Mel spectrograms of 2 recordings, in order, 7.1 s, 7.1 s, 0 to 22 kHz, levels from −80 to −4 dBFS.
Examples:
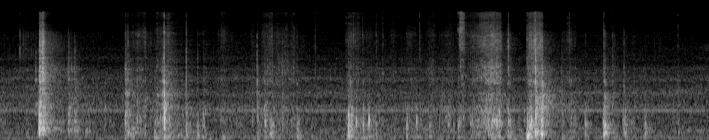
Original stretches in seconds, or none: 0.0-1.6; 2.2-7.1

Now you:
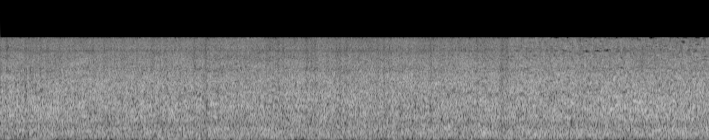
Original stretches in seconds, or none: 5.1-7.1

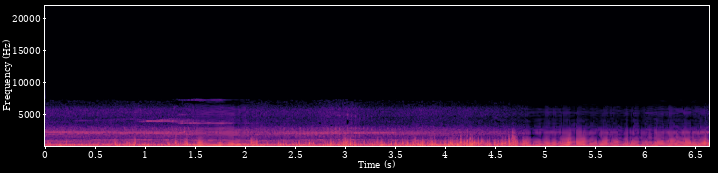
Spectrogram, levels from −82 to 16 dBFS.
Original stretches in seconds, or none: 0.0-1.5; 2.0-4.8

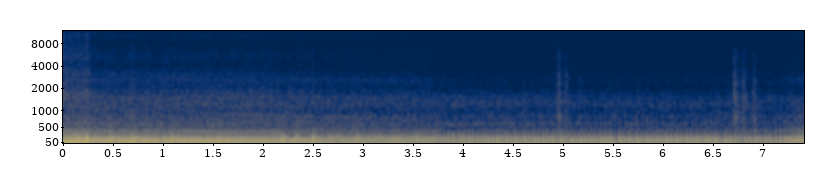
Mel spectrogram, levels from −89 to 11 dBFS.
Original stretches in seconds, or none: 0.0-7.4

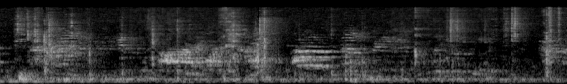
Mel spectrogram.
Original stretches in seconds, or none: 0.0-1.3; 2.4-3.9; 4.9-5.7

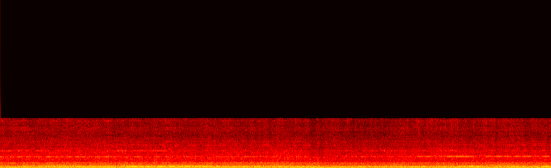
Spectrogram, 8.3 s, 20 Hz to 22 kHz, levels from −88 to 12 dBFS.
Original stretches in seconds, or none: none

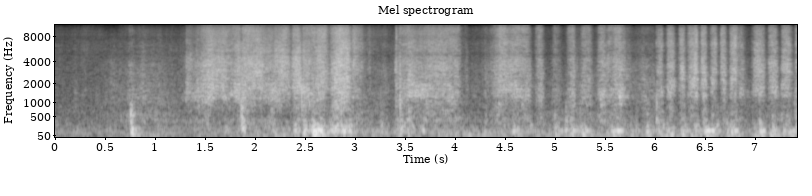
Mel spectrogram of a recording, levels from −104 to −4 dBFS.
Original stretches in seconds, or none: 3.9-7.4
